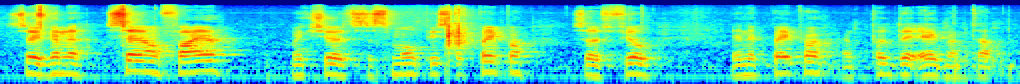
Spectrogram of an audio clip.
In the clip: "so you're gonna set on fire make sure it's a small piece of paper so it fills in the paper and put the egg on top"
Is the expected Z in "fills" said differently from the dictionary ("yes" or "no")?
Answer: yes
